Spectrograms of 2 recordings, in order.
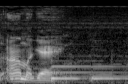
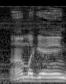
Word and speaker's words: Ommegang: very strange name and the way i pronounce it is i'm a gang i'm a gang brewery out of cooper town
